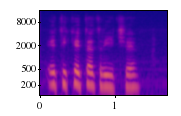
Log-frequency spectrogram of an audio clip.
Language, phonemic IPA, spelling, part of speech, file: Italian, /e.ti.ket.taˈtri.t͡ʃe/, etichettatrice, noun, It-etichettatrice.ogg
